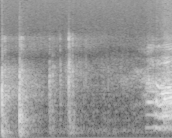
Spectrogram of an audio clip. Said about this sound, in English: Well, that brings us to the last shack in Allen's Alley. Let's see what a knock here will do.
